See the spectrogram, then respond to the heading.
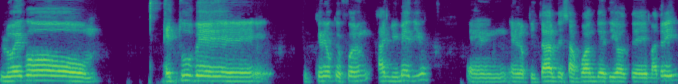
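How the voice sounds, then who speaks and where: Speaking very slowly with long, frequent pauses, a man uses a fairly high pitch and a monotone, flat intonation. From Andalusia, Lucena (Córdoba). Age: 60s. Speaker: polio survivor. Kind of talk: testimony.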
